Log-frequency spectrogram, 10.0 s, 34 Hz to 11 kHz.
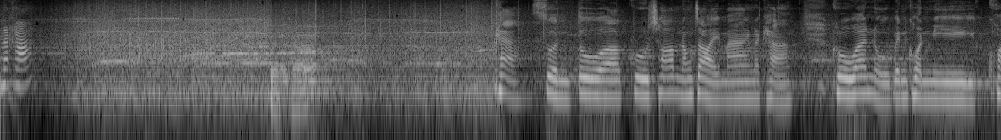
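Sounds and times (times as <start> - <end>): audience applauding and cheering: 0.4 - 5.8
crowd shouts: 0.7 - 5.1.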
